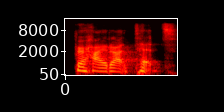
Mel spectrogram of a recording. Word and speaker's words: verheiratet: But they don't say TH. They just would still pronounce this verheiratet. So both words would be pronounced the same. And this H doesn't really make a difference to the pronunciation.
